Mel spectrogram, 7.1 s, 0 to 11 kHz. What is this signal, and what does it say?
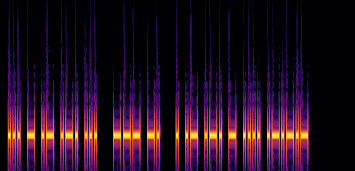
Morse code, heard as a keyed tone, about 25 wpm, 700 Hz. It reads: STARS ON EARTH.
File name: practice / 25wpm / Difficult Sentences with Hints - 25wpm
